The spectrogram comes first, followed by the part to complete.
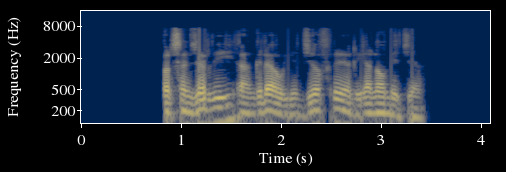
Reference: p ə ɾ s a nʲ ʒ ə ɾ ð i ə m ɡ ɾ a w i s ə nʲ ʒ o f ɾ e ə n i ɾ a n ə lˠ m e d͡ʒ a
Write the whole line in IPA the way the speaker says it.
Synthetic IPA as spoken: p ə ɾ s a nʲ ʒ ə ɾ ð i ə ŋ ɡ ɾ a w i ə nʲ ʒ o f ɾ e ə n i ɾ a n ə lˠ m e d͡ʒ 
